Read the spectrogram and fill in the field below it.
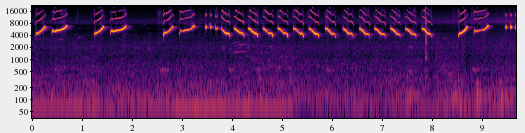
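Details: Ruby-cheeked sunbird (kolibri wulung) giving scattered high, upslurred whistles that build into a fast series of thin, down-sliding notes, with short pauses between bursts.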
